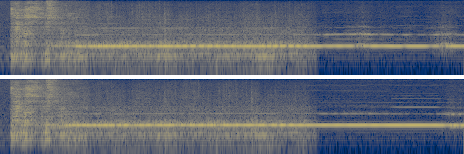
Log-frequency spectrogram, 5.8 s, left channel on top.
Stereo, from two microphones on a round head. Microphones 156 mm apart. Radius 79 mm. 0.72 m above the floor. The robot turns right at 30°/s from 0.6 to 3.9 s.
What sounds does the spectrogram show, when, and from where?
0.1 s a sneeze: 5° right (ahead or behind), 1.2 m; by 1.1 s 5° left (ahead or behind), 1.2 m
